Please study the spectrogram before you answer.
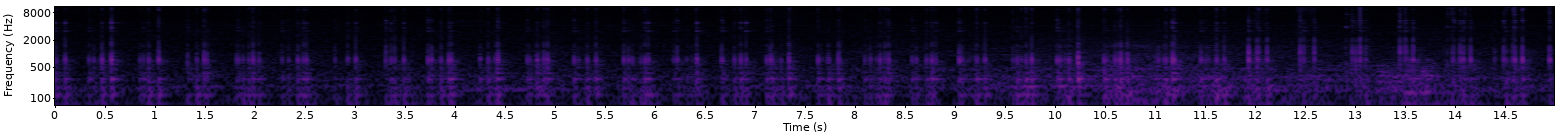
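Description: A glass surface is tapped with the fingers, producing a steady stream of quick, irregular clinking taps with short, bright rings. The tapping continues throughout at a quiet level.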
